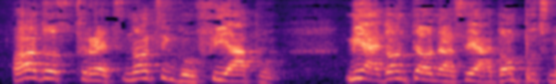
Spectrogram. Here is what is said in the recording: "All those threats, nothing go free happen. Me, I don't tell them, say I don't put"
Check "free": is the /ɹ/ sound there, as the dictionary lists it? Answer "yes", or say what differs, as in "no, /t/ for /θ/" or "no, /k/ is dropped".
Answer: no, /ɹ/ is dropped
